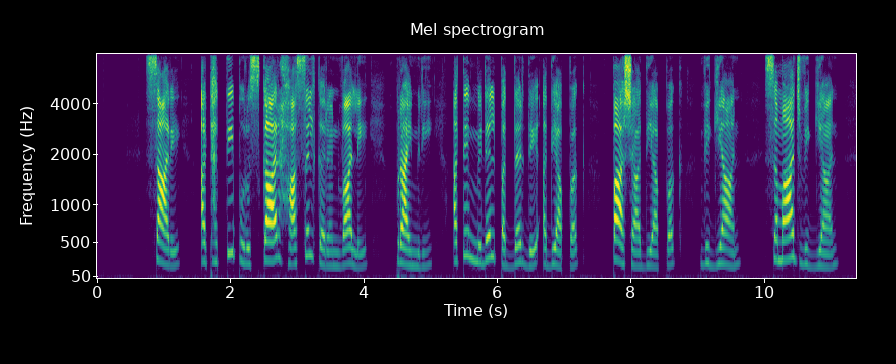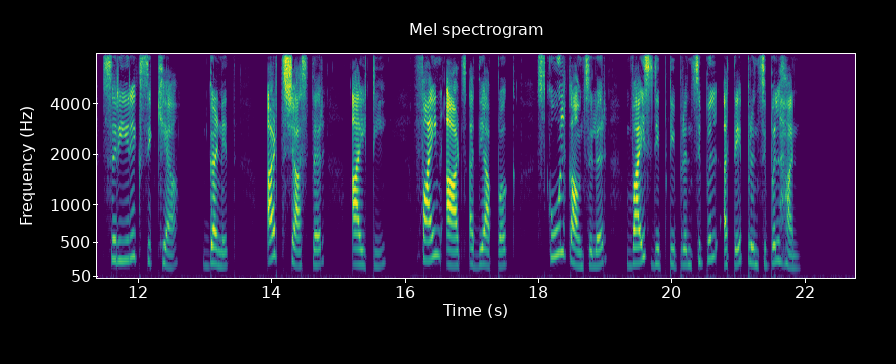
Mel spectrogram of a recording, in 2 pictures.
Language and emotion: Punjabi, neutral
